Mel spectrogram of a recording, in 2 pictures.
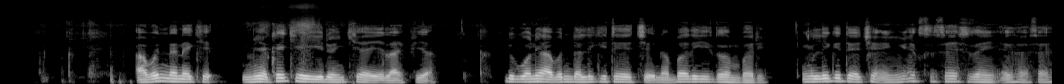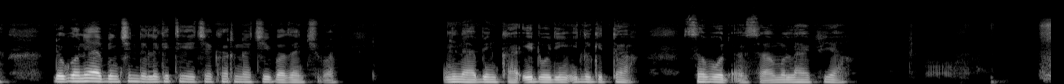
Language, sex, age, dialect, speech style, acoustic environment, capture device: Hausa, male, 25-34, Nigeria - Nigerian Standard, relaxed, silence, mobile / Linux / Chrome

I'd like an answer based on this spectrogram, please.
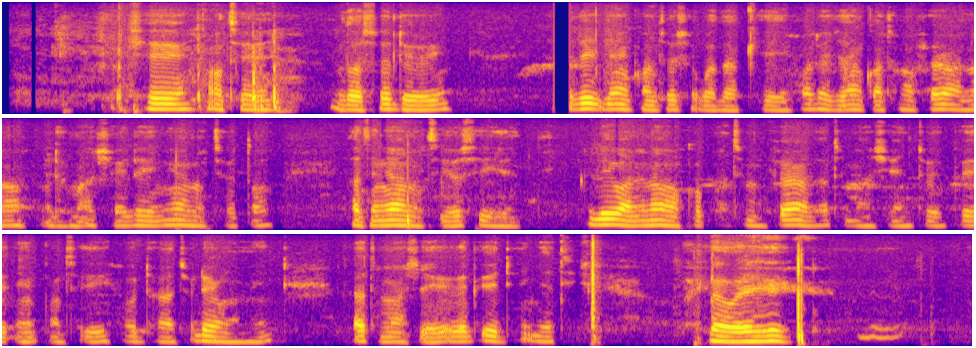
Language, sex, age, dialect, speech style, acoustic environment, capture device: Yoruba, male, 25-34, Nigeria - Nigerian Standard, relaxed, music, mobile / Linux / Chrome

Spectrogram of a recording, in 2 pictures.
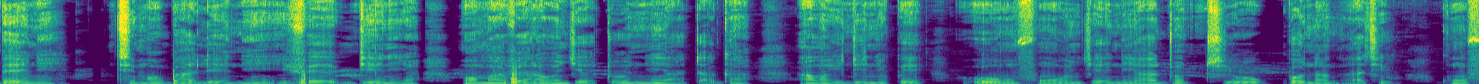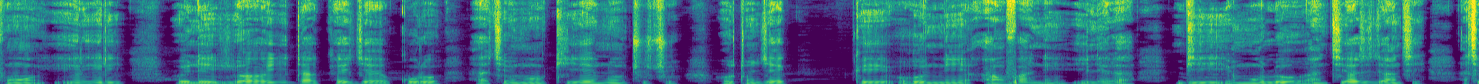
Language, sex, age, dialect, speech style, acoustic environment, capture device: Yoruba, male, 25-34, Nigeria - Ibadan, happy; relaxed, people talking; nature, mobile / Linux / Chrome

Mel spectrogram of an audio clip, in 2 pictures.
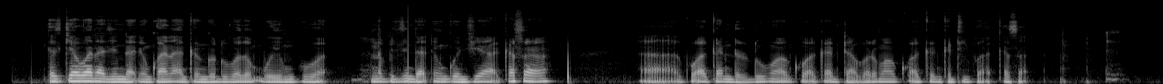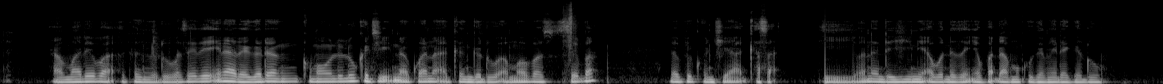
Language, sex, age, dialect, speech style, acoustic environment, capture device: Hausa, male, 25-34, Nigeria - Kano, excited, nature, mobile / Linux / Chrome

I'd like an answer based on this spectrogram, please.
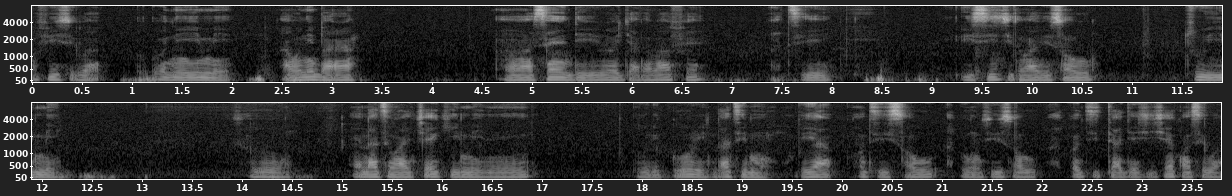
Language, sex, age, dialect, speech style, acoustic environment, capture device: Yoruba, male, 35-44, Nigeria - Nigerian Standard, focused, silence, mobile / Linux / Chrome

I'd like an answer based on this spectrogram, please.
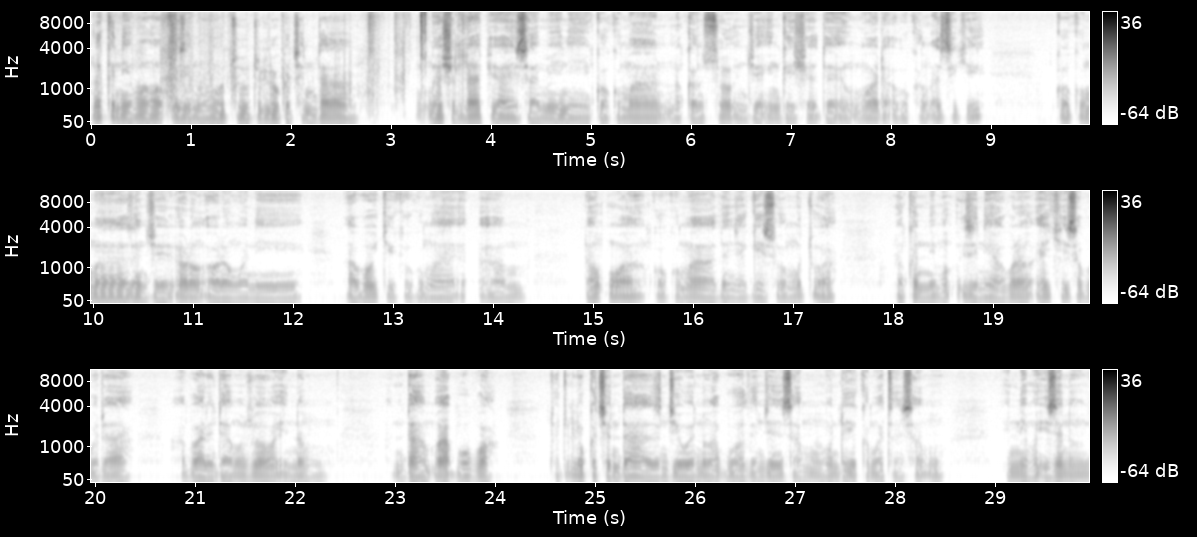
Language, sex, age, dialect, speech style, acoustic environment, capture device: Hausa, male, 25-34, Nigeria - Nigerian Standard, excited; happy, people talking; nature, mobile / macOS / Safari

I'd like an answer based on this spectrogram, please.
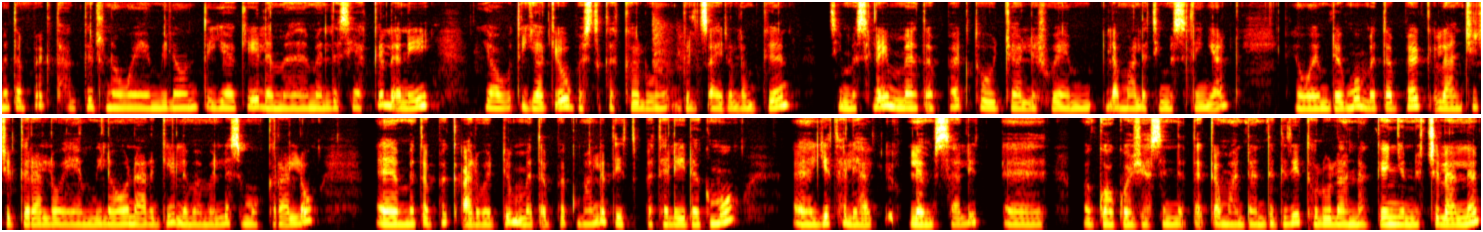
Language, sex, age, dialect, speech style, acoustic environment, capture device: Amharic, female, 25-34, Ethiopia - Addis Ababa, excited; happy, silence, mobile / Linux / Chrome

